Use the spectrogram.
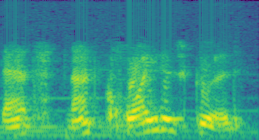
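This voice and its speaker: A man's voice: mid-range voice, expressive, slight background noise. A man explaining steadily as a medical expert calling into a radio show, heard over the telephone. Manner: measured, explanatory. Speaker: guest vaccine expert on phone. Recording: tinny phone line on radio.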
